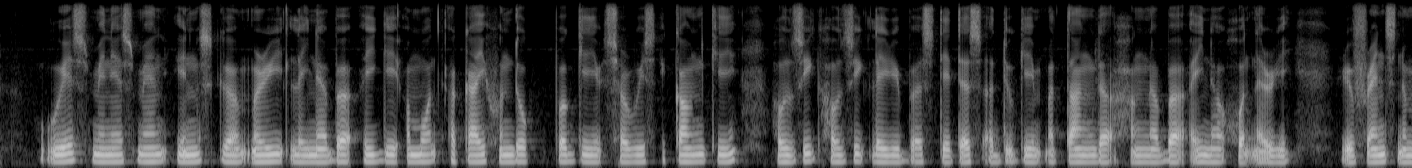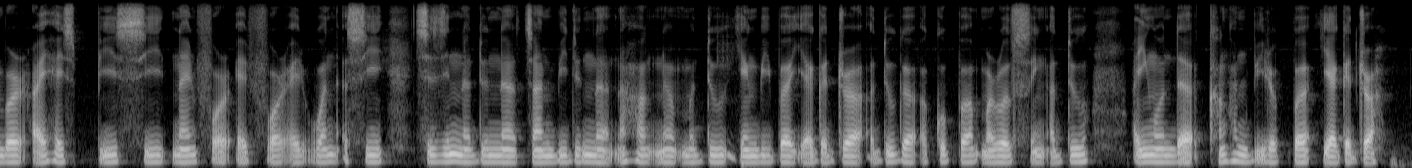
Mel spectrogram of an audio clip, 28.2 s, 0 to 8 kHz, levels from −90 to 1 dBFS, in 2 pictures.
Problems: none marked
